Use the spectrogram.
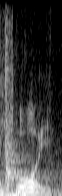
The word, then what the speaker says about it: buoy: How do you say it? Buoy or buoy? Yeah, buoy. David Buoy. I just say boy.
